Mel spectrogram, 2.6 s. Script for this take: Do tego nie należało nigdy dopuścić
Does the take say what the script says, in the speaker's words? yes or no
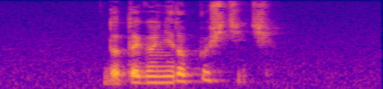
no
